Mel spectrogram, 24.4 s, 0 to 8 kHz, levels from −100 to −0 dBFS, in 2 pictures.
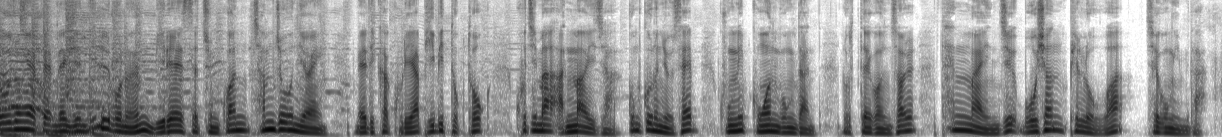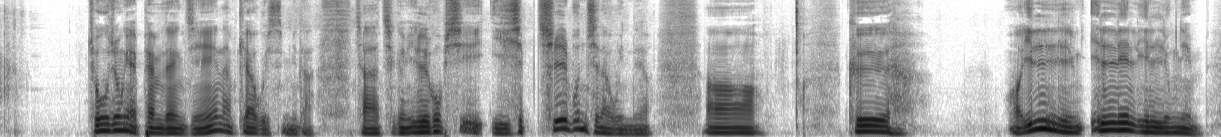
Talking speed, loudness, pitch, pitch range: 240 characters per minute, -15 LUFS, 120 Hz, 100-140 Hz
